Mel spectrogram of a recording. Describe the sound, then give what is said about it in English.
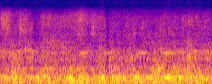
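A washing machine runs with a steady, low churning rumble and a faint rhythmic mechanical clatter, continuous and even in loudness throughout, with no voices. “There's a washing machine washing away.”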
